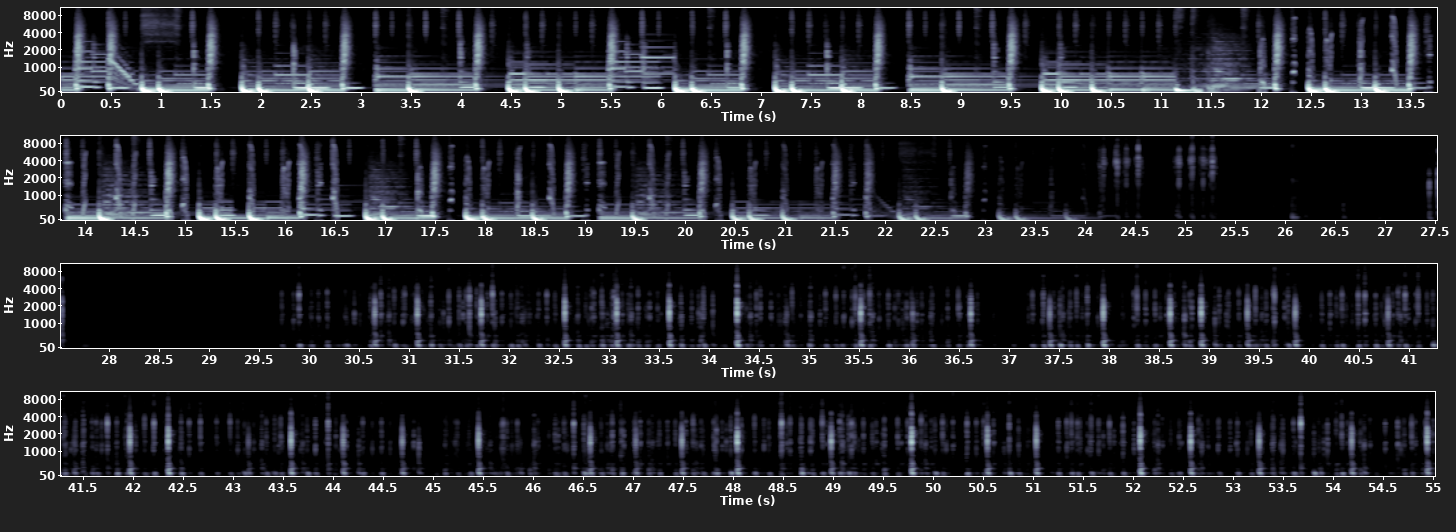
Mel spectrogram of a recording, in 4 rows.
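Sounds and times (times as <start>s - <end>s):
typing on mechanical keyboard: 23.9s - 25.4s, 29.7s - 55.0s.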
